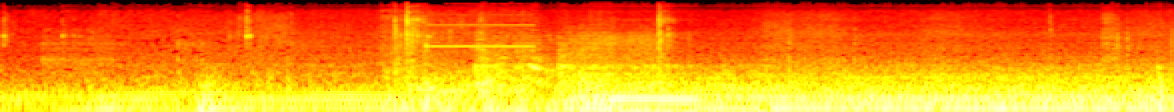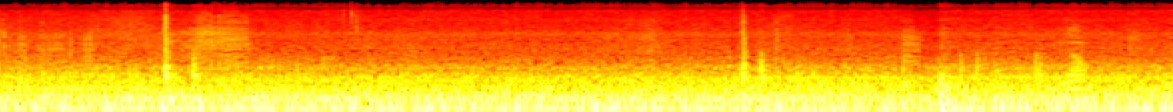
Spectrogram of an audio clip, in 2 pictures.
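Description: The ignition is switched on and a car engine turns over and catches a couple of seconds in, then settles into a steady, low idling rumble with occasional faint clicks and rattles.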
